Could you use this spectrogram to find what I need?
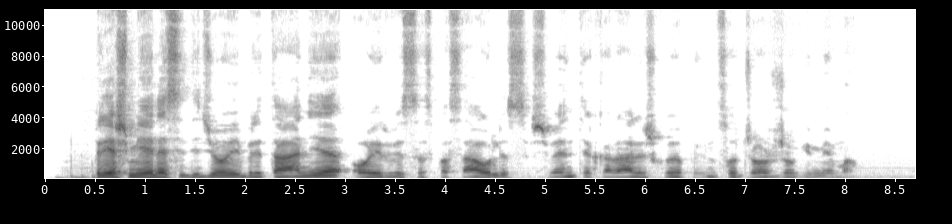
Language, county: Lithuanian, Kaunas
